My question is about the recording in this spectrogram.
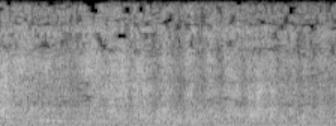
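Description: Loud, quick rubbing strokes from hand work on a motorcycle's brake parts during a brake change.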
